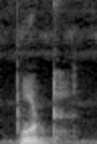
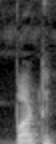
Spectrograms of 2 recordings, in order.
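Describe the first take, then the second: First: The vowel is a rounded 'oo' sound. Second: The vowel is an open 'uh' sound. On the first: This word is an exception to the rule. The speaker calls it right. "लेकिन इसको क्या पढ़ रहे हैं हम पुट" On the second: This is what the general rule would predict. The speaker calls it wrong. "इसको हम पट क्यों नहीं पढ़ रहे"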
